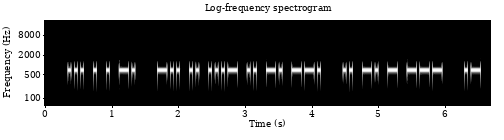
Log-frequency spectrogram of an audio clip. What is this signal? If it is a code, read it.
Morse code, heard as a keyed tone, about 25 wpm, 700 Hz. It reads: SEEN DIVING INTO A
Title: Pangram Challenge v2 - 25wpm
